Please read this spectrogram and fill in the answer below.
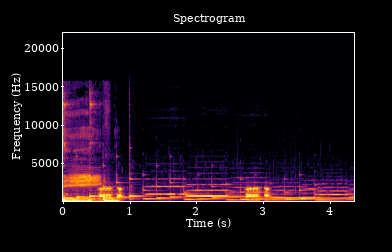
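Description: Cartoon frog croaks, one about half a second in and another about three seconds in, over an instrumental children's song melody of clear stepping notes.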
